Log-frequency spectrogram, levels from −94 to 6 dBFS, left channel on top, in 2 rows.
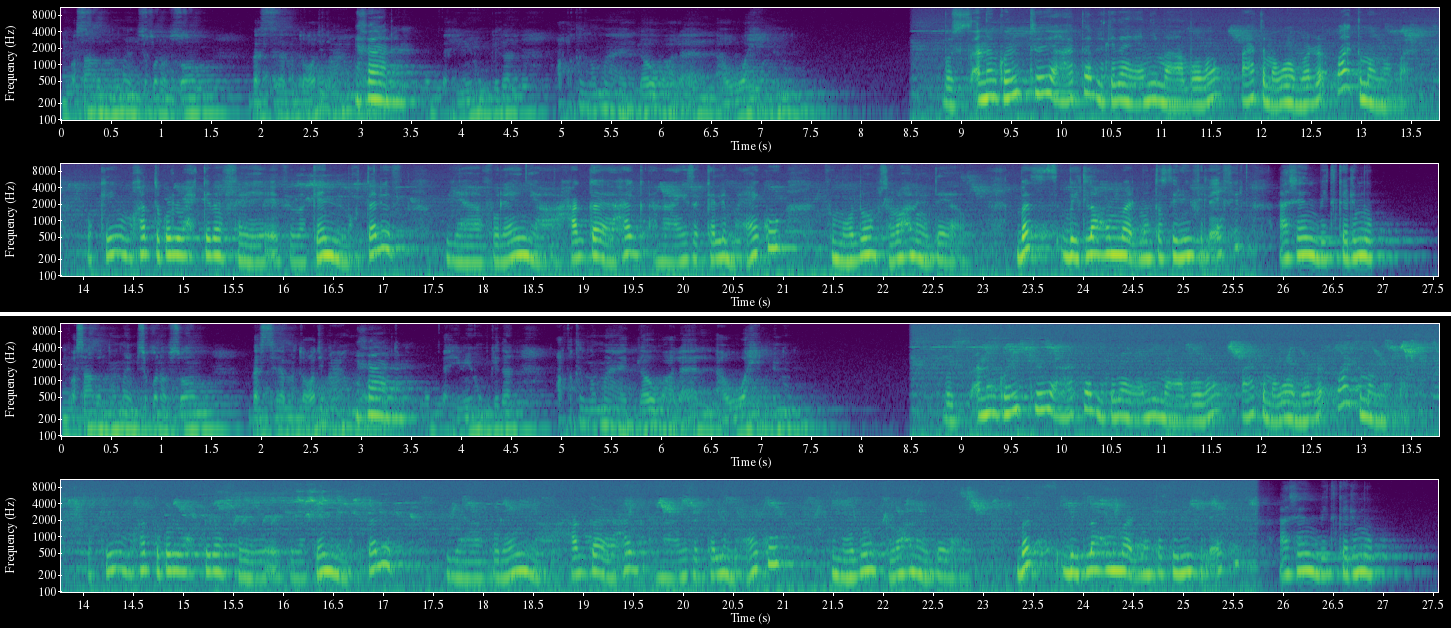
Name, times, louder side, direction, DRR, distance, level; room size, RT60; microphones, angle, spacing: voice 1, 0.0-7.4, right 1 dB, 55° right, 4.6 m, -32 dB
voice 2, 2.9-3.5 8.8-13.9 14.2-26.9, left 2 dB, 45° left, 1.4 m, -22 dB
sound 1, 8.5-25.8, right 4 dB, 75° right, 1.7 m, -33 dB
29.5 x 19.0 x 9.6 m
head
